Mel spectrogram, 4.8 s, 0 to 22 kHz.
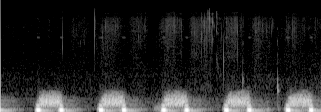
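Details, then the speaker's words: Holosystolic murmur on a played heart-sound recording, suggested as likely a ventricular septal defect (unconfirmed); regular heart sounds about 64 a minute with a harsh murmur filling the gap between them. "I have a holocystolic murmur okay okay here it is"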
